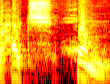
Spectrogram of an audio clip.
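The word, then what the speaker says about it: Hartshorne: 하트숀이라고 하는데 하츠혼 이렇게 발음이 다양하게 나타나게 되는데 하츠혼이라고 이렇게 하는 게 낫겠습니다.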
